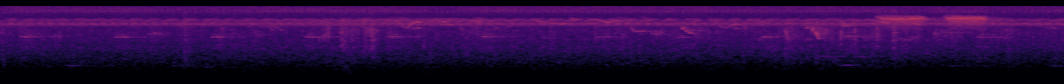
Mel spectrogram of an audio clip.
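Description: Faint, high-pitched insect chirring, cricket-like, with two short louder chirps close together near the end.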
